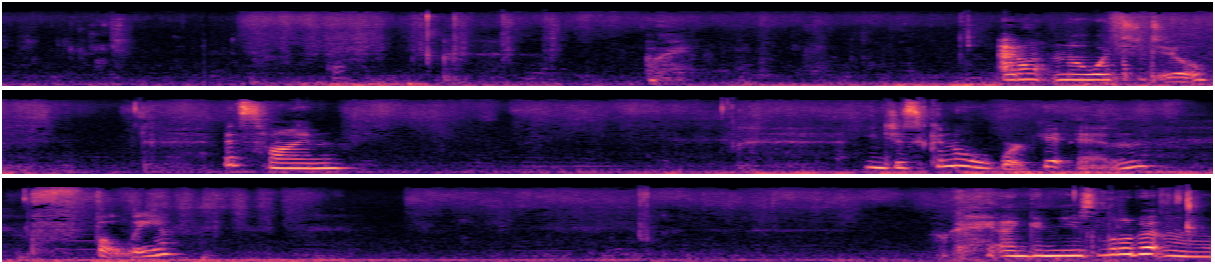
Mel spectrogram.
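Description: Hands rustle through hair.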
